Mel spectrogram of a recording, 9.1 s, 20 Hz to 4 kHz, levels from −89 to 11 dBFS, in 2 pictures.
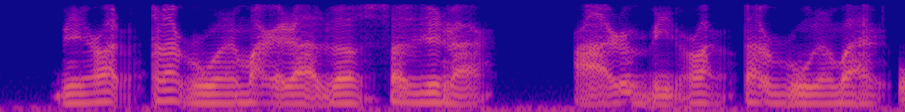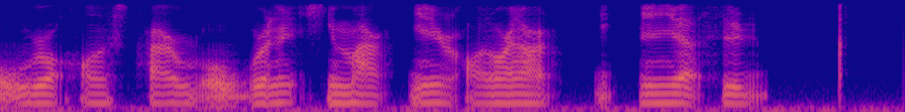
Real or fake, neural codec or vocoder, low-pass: fake; autoencoder, 22.05 kHz, a latent of 192 numbers a frame, VITS, trained on many speakers; 3.6 kHz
